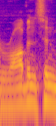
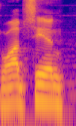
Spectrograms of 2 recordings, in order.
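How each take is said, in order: First: The name has three syllables, with an added n. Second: The name has two syllables, with no added n. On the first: The speaker calls it wrong. "I want to pronounce it Robinson, but it's not" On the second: The speaker calls it right. "it's Robsion"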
